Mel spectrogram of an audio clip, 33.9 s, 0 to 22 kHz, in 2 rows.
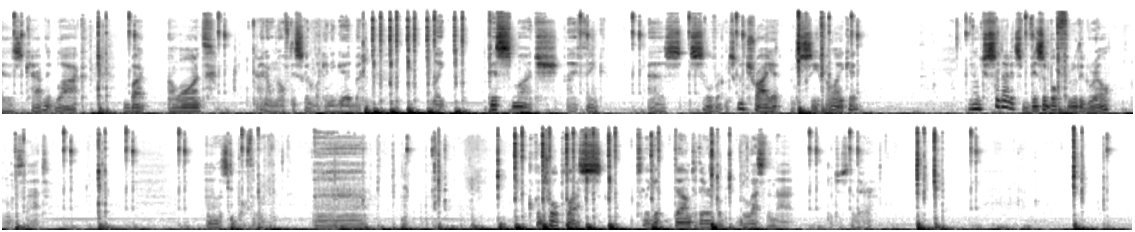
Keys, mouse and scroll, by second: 1.5 Tab, 5.6 ctrl+KP_Add, 10.5 click, 12.0 a, 12.3 Tab, 15.5 click, 15.8 Tab, 18.5 Tab, 22.1 click, 23.1-24.7 middle drag, 24.7 ctrl+KP_Add, 27.6 ctrl+KP_Subtract, 29.1-31.4 drag, 30.7 a, 31.0 Tab, 33.1 a.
